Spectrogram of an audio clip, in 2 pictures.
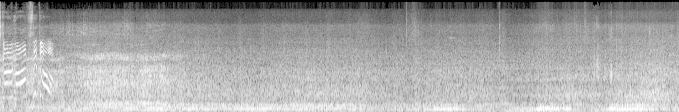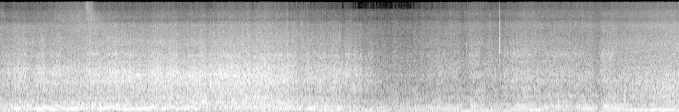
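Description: Off-road vehicle straining on a rough, gnarly track, its engine roaring and revving unevenly as the wheels spin for grip, close and loud, with people talking over the motor.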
